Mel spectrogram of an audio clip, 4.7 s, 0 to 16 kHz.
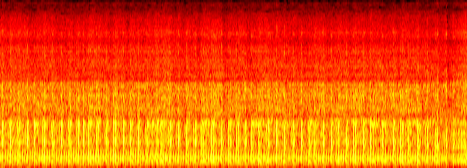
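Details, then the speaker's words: Poulan 4200 chainsaw on a cold start, reported by its owner as running a little lean, before adjusting the low-speed screw: fast, slightly ragged crackle with no settled low note, consistent with a lean mixture. "sent me this saw and he said it was running a little lean told me to play around with the the low Auto screw which is the botb screw"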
